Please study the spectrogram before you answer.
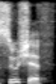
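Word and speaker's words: sous chef: So the s is silent because it's like a French word. Yeah. Something like that. Okay. So the sue chef is the second in line to the head chef.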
